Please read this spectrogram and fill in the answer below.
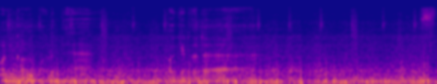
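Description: Steady low rumble of a sleeper bus, heard from inside one of its berths.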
